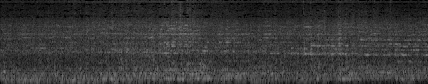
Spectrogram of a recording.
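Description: Freight cars of a manifest train rolling past: a steady rumble and clatter of steel wheels on rail, with thin, steady high squealing from the wheels above it.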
